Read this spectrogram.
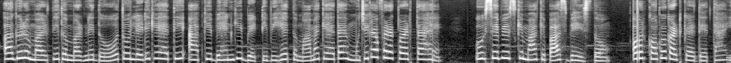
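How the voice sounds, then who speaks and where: A woman's voice: high voice, warm tone, dry recording. A woman narrating a drama recap in a chatty storytelling way, briefly acting out the characters' lines.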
